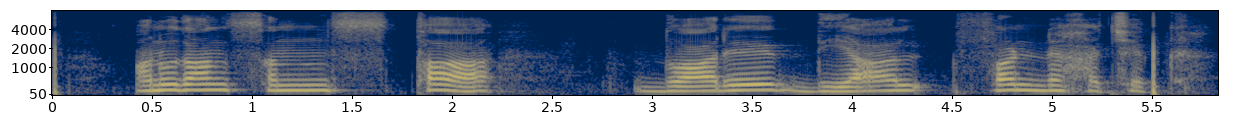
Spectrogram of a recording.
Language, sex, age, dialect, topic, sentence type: Magahi, male, 25-30, Northeastern/Surjapuri, banking, statement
